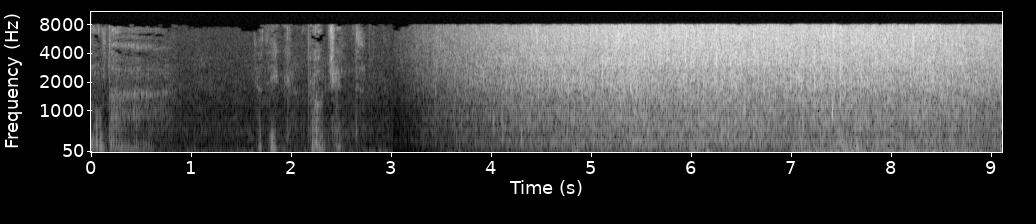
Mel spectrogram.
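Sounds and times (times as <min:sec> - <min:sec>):
speech: 0:01.8 - 0:02.8
water rushing at an irrigation pond: 0:03.1 - 0:09.0.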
